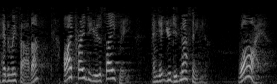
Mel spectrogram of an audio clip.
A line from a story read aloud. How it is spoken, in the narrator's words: the man marched somewhat indignantly straight over to the Lord and said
